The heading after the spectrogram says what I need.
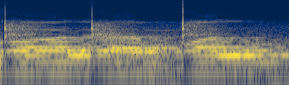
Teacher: kho-nya ngorokin yang udah bisa ngorok, dikit aja asal ada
